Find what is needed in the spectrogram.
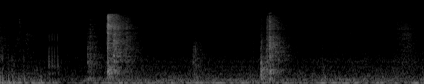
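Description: A golden retriever's paw scraping and dragging a plastic food container across a kitchen countertop: two short scrapes, about a second in and again a second and a half later.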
